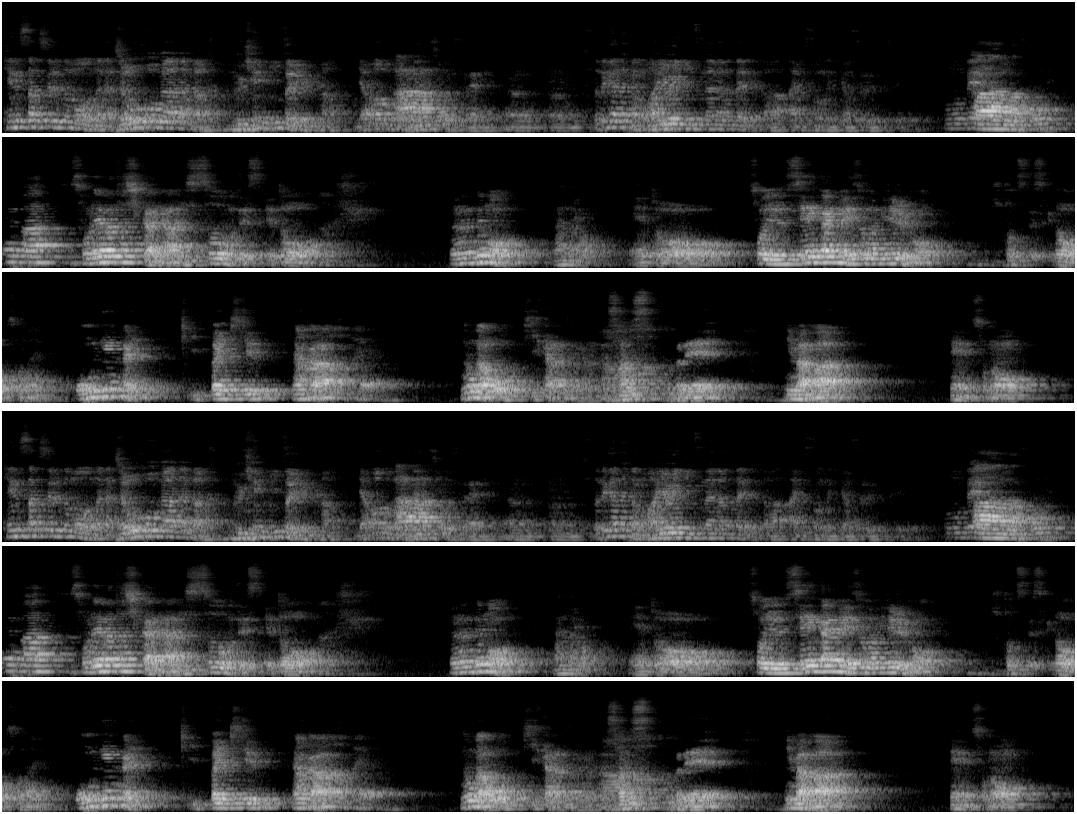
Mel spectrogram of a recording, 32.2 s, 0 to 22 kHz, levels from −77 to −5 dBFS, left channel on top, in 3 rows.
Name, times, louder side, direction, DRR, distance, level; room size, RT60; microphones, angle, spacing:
voice 1, 0.0-4.9 5.9-8.8 9.4-10.5 13.9-14.1 20.4-20.8 21.7-21.9 24.4-25.3 27.4-28.2 29.3-29.4, equal, 15° left, -10 dB, 1.2 m, -36 dB
voice 2, 3.9-6.0 6.3-6.5 9.7-10.4 10.7-13.8 14.1-14.3 15.2-15.8 16.2-16.6 17.0-17.9 18.3-20.0 20.7-21.9 22.2-22.8 23.3-24.1 24.4-25.2 26.0-28.6 29.3-29.9 30.9-31.5, equal, 40° right, -8 dB, 1.3 m, -27 dB
3.3 x 2.0 x 3.1 m, 1.0 s
head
